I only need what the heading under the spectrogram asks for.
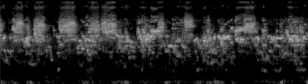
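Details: Budgies twitter in quick pulsing bursts of high, buzzy chirps and warbles, rising and falling several times a second, with faint soft taps below.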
